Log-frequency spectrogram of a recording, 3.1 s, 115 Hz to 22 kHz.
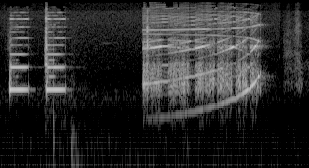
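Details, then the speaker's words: PD Racing Minitron 1/16 RC truck at switch-on: two clean high beeps, then a quick rising chirp and a click. The ESC's normal power-on beep sequence. "I'm saying nothing about this sound but there's certainly a manufacturer that their esc's do this when you switch them"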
